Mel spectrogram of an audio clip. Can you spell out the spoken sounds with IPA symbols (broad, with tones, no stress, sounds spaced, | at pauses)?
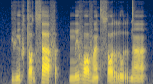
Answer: vʲ ẽ˩˥ f t ɒ˧˩ d s a˥˧ f | m e˩˥ v ɒ˧˩ v ã˩˧ t s ɒ˩˥ r o˧˩ r d ã˧˩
